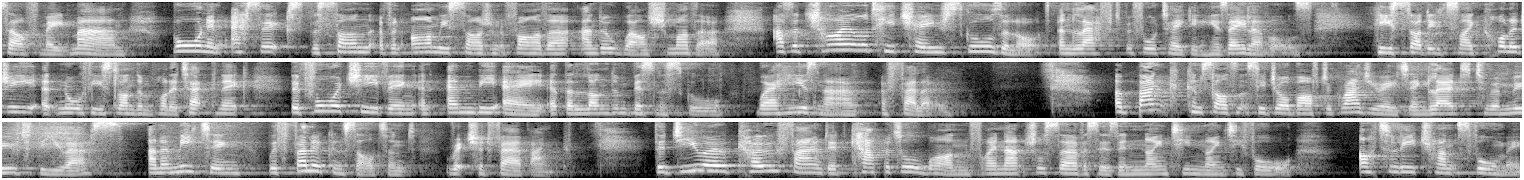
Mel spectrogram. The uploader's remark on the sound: This episode was recorded in front of a live audience at an annual event hosted by Clearscore , the free credit score app.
